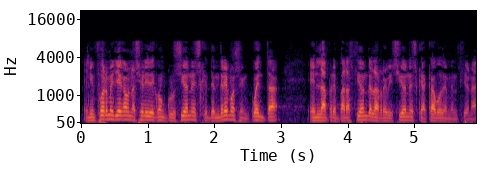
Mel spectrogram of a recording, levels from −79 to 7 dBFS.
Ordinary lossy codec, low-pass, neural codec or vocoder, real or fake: AAC, 48 kbps; 7.2 kHz; none; real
